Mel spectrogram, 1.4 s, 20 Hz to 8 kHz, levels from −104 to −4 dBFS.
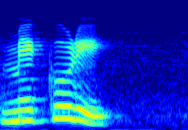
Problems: none marked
